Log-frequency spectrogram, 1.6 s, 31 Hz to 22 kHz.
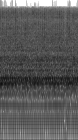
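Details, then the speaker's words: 816 tractor idling out of gear after new loader hydraulic hoses were fitted: steady run with light regular patter and mid-pitched hum, no misfire. Runs really good. Carburetor still to be worked on. "Should be out of gear. The tractor runs really good. I just need to put a seat on it yet."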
